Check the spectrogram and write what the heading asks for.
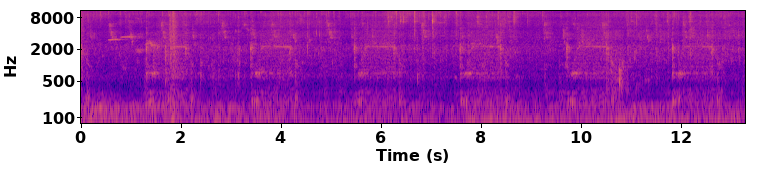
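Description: Shower head running water into a plastic basin, with hands splashing and scrubbing a dog's wet fur. A short tone repeats about every two seconds on top of the water.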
